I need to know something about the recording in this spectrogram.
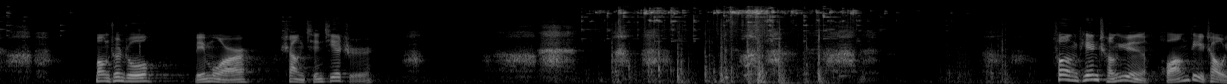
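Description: A young man announces loudly and formally.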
